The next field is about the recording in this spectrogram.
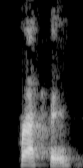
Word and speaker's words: Brackney: Brackney, yes.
